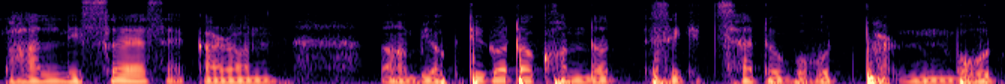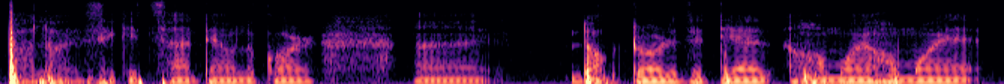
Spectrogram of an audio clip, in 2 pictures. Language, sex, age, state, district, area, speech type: Assamese, male, 18-30, Assam, Golaghat, rural, spontaneous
